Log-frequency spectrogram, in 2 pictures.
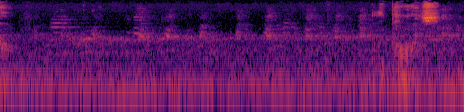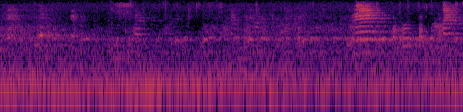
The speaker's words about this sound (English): then we hear the geese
